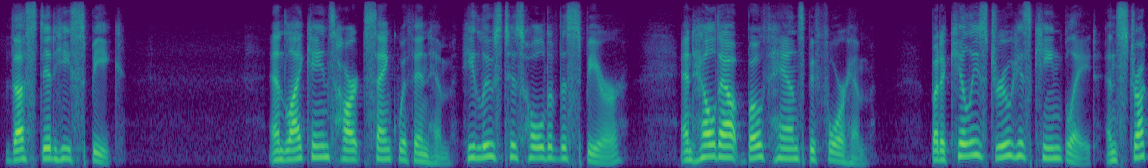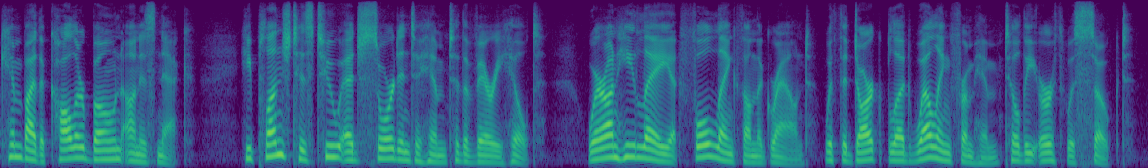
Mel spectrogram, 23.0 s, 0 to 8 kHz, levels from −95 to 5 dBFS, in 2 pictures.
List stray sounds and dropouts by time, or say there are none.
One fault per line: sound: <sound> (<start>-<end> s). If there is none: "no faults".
no faults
